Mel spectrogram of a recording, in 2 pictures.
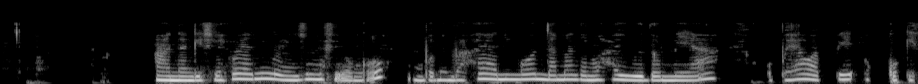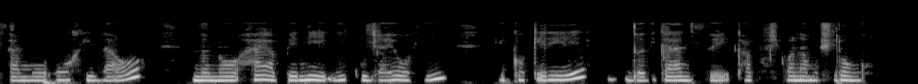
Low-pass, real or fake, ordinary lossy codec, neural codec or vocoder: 7.2 kHz; real; AAC, 32 kbps; none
